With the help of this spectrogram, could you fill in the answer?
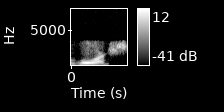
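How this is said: It is said in a Midland accent.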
